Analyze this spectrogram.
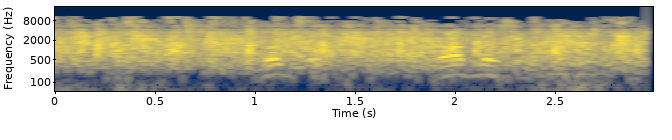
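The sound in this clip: An audience claps, producing a dense patter of many hands at an even level, with voices mixed in among the applause.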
